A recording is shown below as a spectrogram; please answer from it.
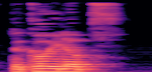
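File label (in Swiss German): "kuejelhopf", Alsatian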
